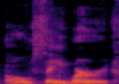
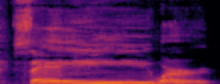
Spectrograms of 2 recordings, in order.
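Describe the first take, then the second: First: Said in the usual way. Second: High, long-drawn SAY, dropping on word; hammed-up reaction. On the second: Waking up with aches, hammed-up high drawn-out reaction. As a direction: stretch SAY out high and let it fall. Exaggerated repeat of reaction to pain.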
